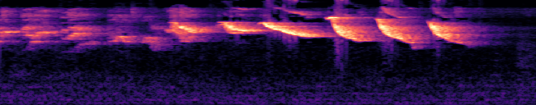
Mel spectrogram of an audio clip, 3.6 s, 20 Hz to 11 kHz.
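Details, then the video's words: Close rufous-collared sparrow song: a few wavering high whistles lead into five loud, clear notes. Each note sweeps downward and they come at an even pace, roughly three per second. "3 Minutos de canto do TICO TICO ligeirinho | zonotrichia capensis"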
